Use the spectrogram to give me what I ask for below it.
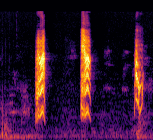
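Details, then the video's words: Young long-tailed shrike in song, recorded for training: three loud harsh, nasal squawking notes, each about a tenth of a second, spaced roughly seven tenths of a second apart. "cendet muda sudah gacor pancingan cendet malas bunyi"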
